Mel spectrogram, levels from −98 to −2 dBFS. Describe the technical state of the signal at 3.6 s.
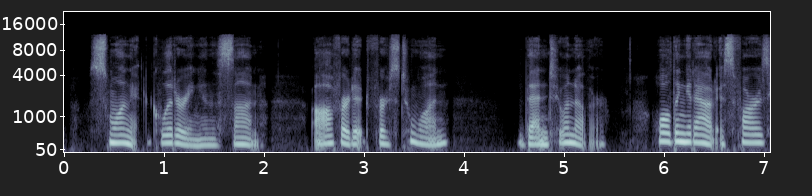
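At 3.6 s the speech comes through intact, carried by the call codec and jitter buffer without any dropout, glitch or distortion at that moment.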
